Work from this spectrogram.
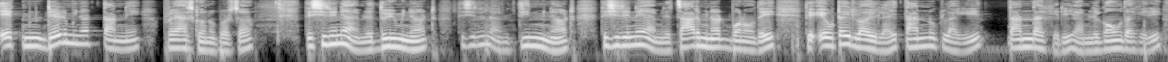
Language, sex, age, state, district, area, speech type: Nepali, male, 30-45, West Bengal, Darjeeling, rural, spontaneous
